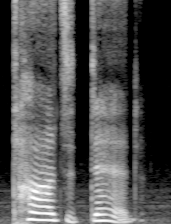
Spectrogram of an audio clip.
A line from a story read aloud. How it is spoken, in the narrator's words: I screamed at the top of my lungs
